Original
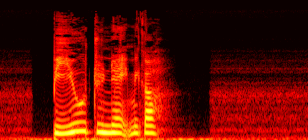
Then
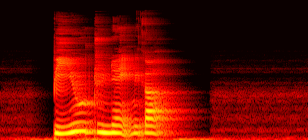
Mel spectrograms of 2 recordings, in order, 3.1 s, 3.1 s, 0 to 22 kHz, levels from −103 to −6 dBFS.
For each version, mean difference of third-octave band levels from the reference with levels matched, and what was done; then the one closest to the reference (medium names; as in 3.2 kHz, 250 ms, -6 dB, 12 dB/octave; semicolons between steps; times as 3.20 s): 5.0 dB: spectral sustain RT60 0.65 s; trim -7.5 dB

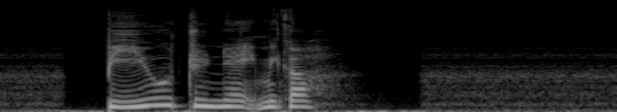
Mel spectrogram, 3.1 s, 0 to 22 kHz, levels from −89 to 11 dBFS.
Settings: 2.5 dB: compression 16:1, threshold -30 dBFS, peak gain reduction 12.5 dB; trim +5 dB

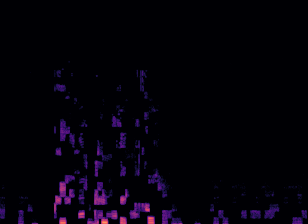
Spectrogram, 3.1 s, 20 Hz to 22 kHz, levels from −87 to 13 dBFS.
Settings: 9.5 dB: random holes in the spectrogram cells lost 73%; trim +6.5 dB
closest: second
